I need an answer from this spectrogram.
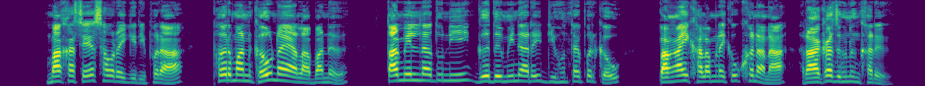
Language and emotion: Bodo, angry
